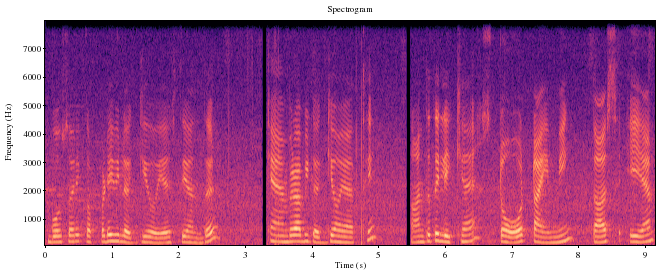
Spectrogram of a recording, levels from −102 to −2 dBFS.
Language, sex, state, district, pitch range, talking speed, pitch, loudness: Punjabi, female, Punjab, Pathankot, 195-225 Hz, 165 wpm, 210 Hz, -19 LUFS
